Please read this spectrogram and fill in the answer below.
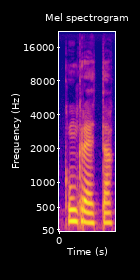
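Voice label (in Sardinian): "cuncreta", female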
